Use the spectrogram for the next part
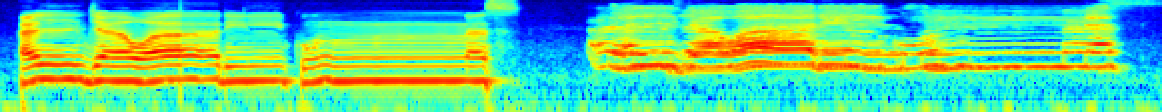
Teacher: کنس نون پر غنہ کیا جائے گا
